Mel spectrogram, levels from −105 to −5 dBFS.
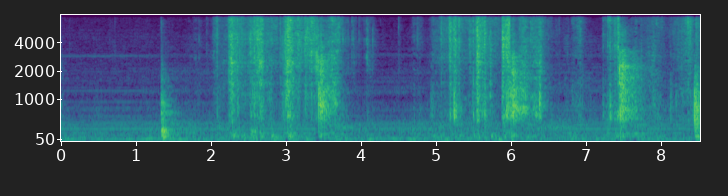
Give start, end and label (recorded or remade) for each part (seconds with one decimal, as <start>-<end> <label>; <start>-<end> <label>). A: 0.0-1.1 recorded; 1.1-2.7 remade; 2.7-3.4 recorded; 3.4-6.7 remade; 6.7-8.5 recorded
